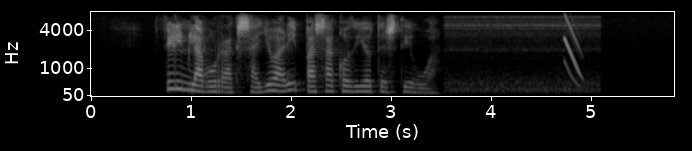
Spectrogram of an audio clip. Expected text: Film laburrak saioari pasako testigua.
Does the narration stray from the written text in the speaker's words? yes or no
yes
